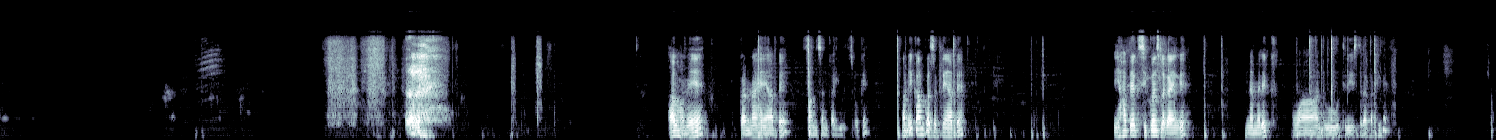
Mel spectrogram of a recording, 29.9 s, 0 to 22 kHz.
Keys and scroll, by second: 18.9 ctrl+space.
